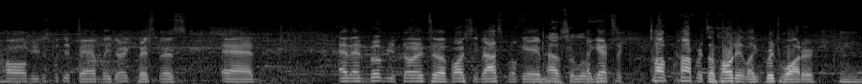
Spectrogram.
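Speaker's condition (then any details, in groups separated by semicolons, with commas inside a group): No condition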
